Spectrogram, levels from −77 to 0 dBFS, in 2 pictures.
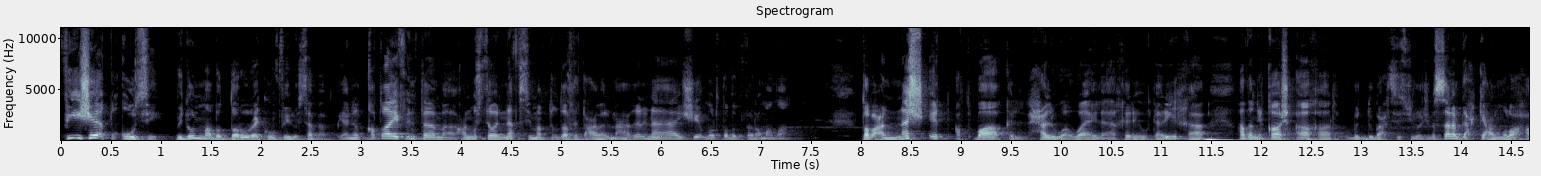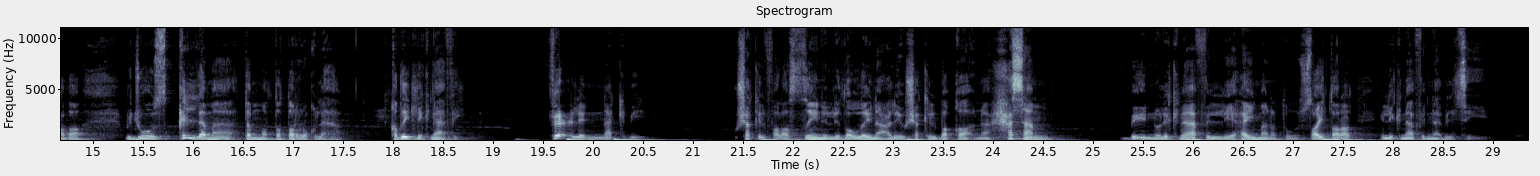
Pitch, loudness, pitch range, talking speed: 130 Hz, -26 LUFS, 110-160 Hz, 145 wpm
